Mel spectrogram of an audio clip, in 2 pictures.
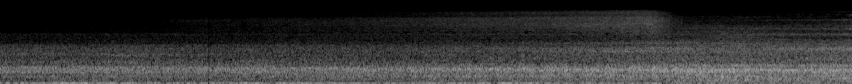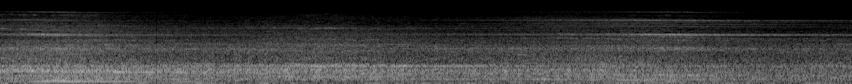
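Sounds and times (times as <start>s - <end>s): electric train rolling rumble: 0.0s - 17.0s.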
